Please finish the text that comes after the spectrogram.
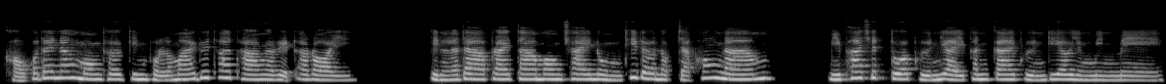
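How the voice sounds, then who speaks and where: A woman narrating a romance novel in an audiobook with an even, measured delivery. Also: on the high side, dull audio.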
